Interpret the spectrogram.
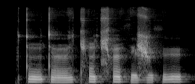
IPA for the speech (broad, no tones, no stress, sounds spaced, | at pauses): t ũː t œ̃ː z cʰ õ t͡ɕʰ œ̃ θ ɪ ʐ ʏ θ ʏ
